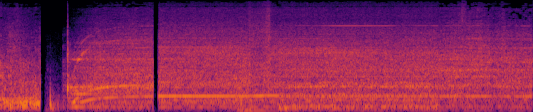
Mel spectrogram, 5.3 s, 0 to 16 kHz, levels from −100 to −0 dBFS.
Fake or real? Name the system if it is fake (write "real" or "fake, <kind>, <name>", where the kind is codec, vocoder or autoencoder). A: real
